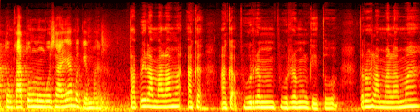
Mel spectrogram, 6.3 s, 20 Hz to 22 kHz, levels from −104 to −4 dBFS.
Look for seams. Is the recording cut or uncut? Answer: cut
